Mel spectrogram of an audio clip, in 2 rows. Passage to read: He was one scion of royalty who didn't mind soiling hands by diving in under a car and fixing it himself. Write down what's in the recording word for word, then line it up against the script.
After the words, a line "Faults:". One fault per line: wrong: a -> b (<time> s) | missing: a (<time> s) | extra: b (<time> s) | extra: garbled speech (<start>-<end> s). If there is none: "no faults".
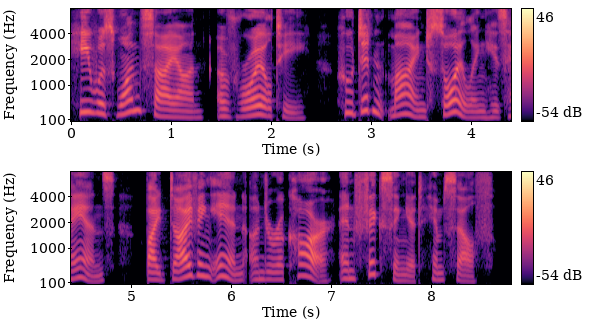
He was one scion of royalty who didn't mind soiling his hands by diving in under a car and fixing it himself.
Faults:
extra: his (4.2 s)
